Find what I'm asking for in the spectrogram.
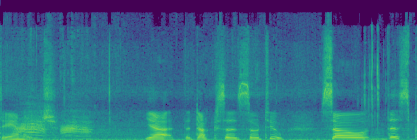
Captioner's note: duck loudly quacking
